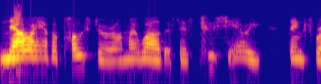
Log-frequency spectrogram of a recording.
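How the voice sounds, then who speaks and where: In an American accent, a woman talks with a fairly low pitch. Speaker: grant funding expert and nonprofit founder. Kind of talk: webinar sales presentation. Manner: animated.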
